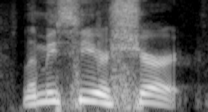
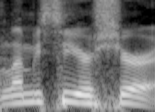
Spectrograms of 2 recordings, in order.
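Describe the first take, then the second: First: Louder, higher commanding demand; loud mock interrogation. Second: Louder, higher commanding demand; loud mock cop order. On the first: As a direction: order him like a cop. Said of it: "Jonah goes to him and goes". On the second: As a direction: bark it like an FBI agent. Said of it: "He's like".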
